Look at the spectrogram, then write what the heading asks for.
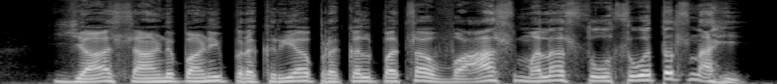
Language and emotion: Marathi, disgusted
